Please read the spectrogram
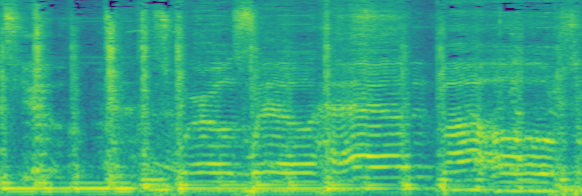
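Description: Live band music led by guitar, a melody line moving over a held low note.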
